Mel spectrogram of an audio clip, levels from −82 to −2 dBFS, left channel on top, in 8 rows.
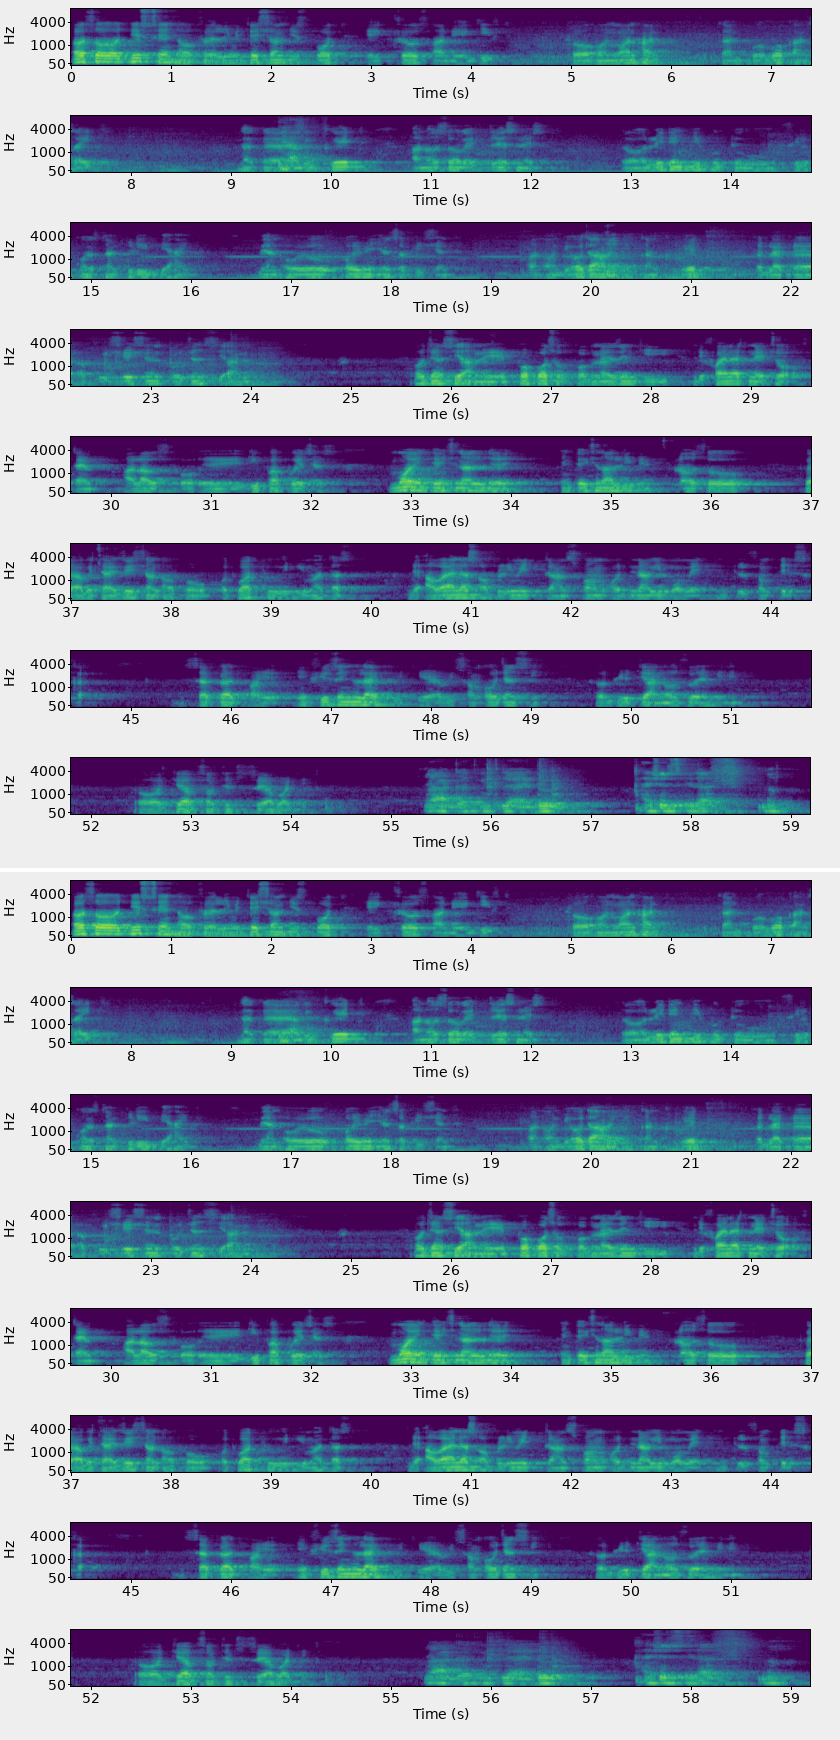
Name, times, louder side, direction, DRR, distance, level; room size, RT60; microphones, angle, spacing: voice 1, 0.0-4.3 5.0-6.0 6.5-7.6 9.1-10.4 10.8-12.1 12.9-16.1 16.7-18.7 19.4-21.3 21.6-24.1 25.6-32.4 32.8-36.4 36.9-39.8 40.4-44.6 45.6-49.1 49.6-51.1 52.4-54.2, right 1 dB, 15° right, 11 dB, 1.0 m, -27 dB
sound 1, 4.4-24.3, equal, ahead, 6.2 m, -45 dB
voice 2, 55.3-56.8 57.4-58.9, left 1 dB, 80° left, 4 dB, 3.7 m, -28 dB
26.0 x 12.5 x 9.4 m, 1.2 s
head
